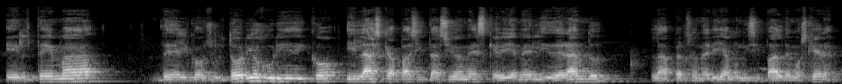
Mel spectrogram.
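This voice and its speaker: Guy hosting a local show, measured formal way of asking, dark warm voice. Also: medium pitch, steady tone. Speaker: radio interviewer. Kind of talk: interview questions. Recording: echoey room.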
